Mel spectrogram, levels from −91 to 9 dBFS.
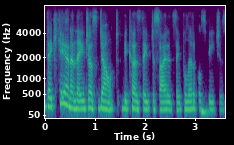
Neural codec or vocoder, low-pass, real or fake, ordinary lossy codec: none; 7.2 kHz; real; Opus, 24 kbps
